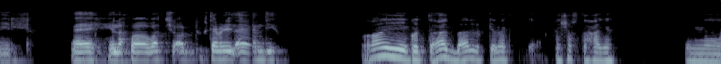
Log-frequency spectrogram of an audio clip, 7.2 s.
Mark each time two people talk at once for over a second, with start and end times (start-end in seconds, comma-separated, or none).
none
